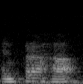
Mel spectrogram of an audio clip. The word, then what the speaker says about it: Praha: - Praha!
